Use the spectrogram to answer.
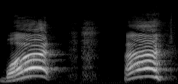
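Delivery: put-on high, loud hard-of-hearing old man. Aged Narantia mishears the drink offer, old man voice. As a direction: squawk like a deaf old man. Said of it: "doing an impression of an old man".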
